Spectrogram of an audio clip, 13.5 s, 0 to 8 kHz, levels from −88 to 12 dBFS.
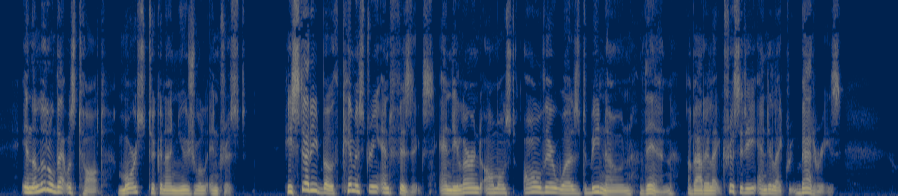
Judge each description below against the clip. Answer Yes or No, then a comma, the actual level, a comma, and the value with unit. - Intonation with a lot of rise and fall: Yes, wide, 5.7 semitones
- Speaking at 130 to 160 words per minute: Yes, average, 145 wpm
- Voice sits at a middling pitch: Yes, medium, 150 Hz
